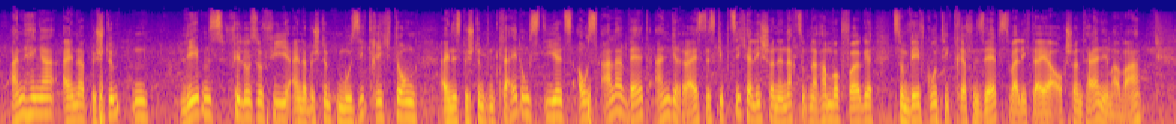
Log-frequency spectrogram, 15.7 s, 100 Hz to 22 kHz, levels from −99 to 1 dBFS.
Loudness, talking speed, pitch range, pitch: -18 LUFS, 140 wpm, 110-140 Hz, 120 Hz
